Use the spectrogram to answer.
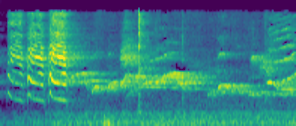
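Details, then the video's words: Poksay hongkong, the masked laughingthrush, in a lure recording: quick nasal squawky notes stacked in harmonics, followed by long wavering whistled tones over a steady low hum. "Pancingan Poksay Hongkong"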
